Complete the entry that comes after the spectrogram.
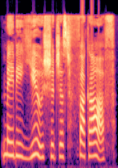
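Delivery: bare your teeth and spit it; feral snarl. Acted. Catherine snarling at Sarah, slow and loud. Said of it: "feral snarl".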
